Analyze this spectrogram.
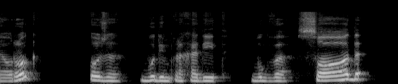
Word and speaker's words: ص: И вот сегодняшний урок уже будем проходить буква сод, дод, сод, дод. И будем узнать, как они произносятся, как они читаются и как они пишутся, иншаллах.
